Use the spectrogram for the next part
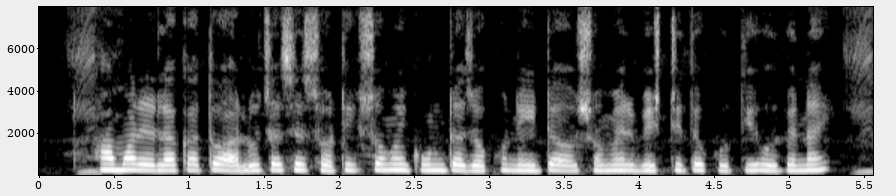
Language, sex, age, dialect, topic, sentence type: Bengali, female, 18-24, Rajbangshi, agriculture, question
